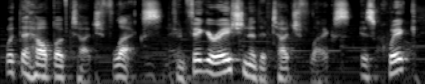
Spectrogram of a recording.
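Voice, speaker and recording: A man's voice: medium pitch, big pitch swings, moderate pace, a little mellow, faint music behind. Man presenting a product keynote. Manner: polished, promotional delivery. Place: studio stage with dark backdrop.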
